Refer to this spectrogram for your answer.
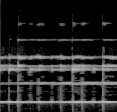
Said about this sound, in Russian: Встречаются колокольчики, которые в сечении поперечном имеют не круг, а овал. Вот такие колокольчики относятся к числу подшейных, и их почему-то принято было называть цыганскими.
